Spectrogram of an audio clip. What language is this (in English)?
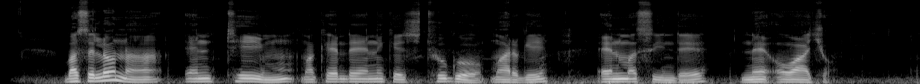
Luo (Kenya and Tanzania)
